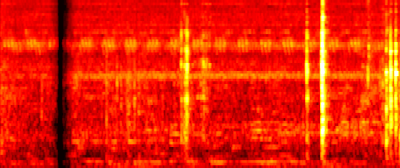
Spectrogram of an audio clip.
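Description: Quiet table-side room sound with a faint steady high insect trill, cut off briefly about half a second in, and a few sharp clicks and taps from food and dishes being handled on the table, the loudest about three seconds in.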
